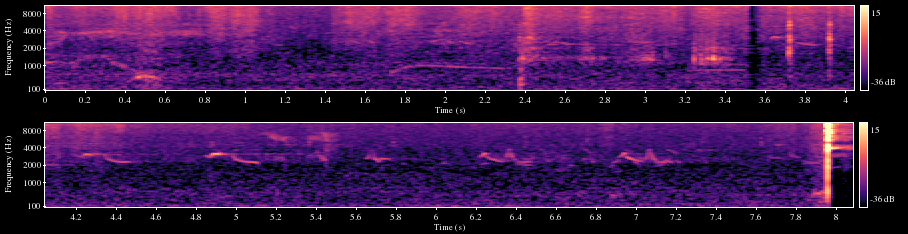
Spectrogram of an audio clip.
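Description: Quiet outdoor background with a few faint bird chirps, then near the end one sharp crack of a driver's clubhead striking a golf ball off the tee.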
